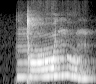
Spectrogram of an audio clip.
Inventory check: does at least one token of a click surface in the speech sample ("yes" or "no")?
yes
